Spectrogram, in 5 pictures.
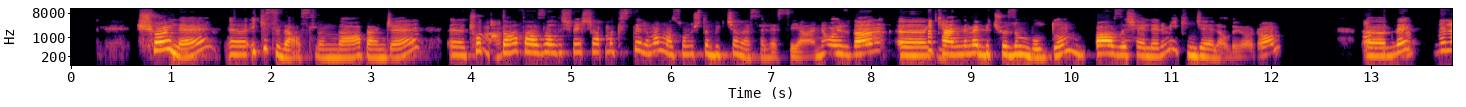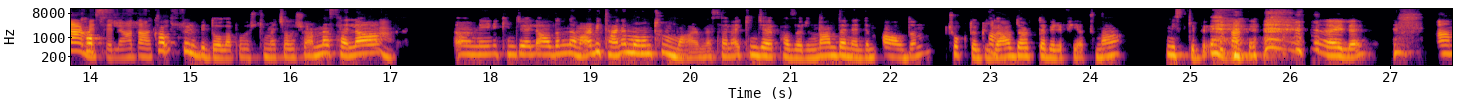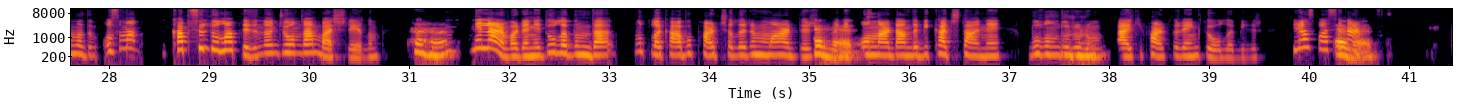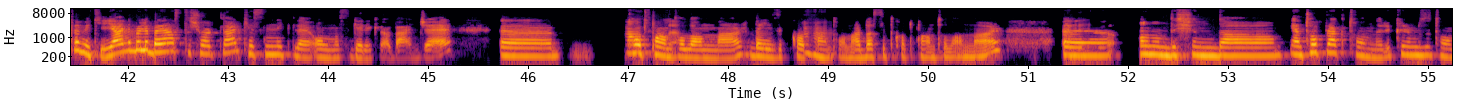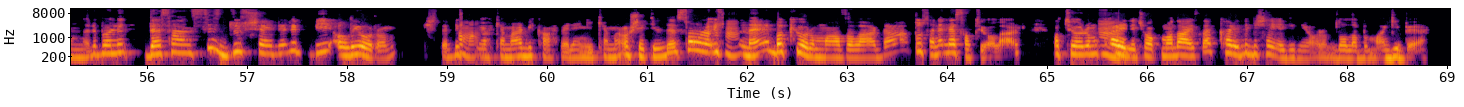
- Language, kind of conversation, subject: Turkish, podcast, Trendlerle kişisel tarzını nasıl dengeliyorsun?
- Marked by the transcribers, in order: other background noise; chuckle; other noise; in English: "basic"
